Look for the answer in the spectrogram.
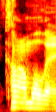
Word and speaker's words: Kamala: Like, or even people act like Kamala Harris is such a hard name to pronounce. – Yeah, apparently. – Right. You just, you don't want to put the stress on the first syllable? – Yeah.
